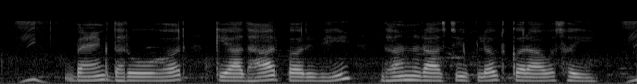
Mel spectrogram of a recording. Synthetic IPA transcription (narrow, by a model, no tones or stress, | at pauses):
bɛ̃ːŋkd̪ʱəɾoːɦəɾ | keaːd̪ʱaːɾpəɾbʱi | d̪ʱənɾaːsʈɾiʊpləbd̪ʱkəɾaːwəsəi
